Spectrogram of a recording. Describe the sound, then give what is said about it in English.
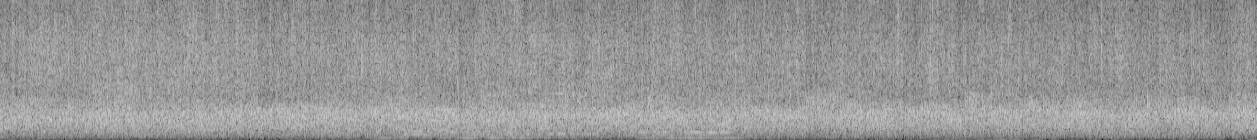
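A crowd applauds the event's leaders for putting the event together, a steady, dense, even wash of clapping that stays loud from start to finish, with faint voices murmuring briefly underneath partway through. “Let's give them a hand just for putting this together.”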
